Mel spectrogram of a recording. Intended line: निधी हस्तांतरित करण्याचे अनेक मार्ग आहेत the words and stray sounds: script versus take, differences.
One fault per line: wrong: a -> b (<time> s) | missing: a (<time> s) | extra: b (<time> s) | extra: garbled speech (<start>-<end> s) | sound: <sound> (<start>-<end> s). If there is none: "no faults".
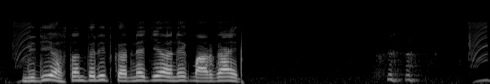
sound: laugh (3.7-4.4 s)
